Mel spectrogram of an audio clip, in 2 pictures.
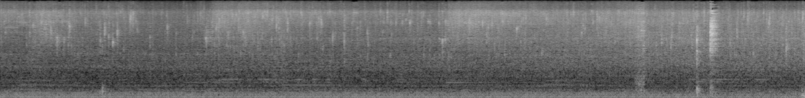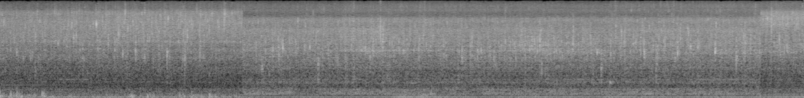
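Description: Seasoned pompano fillets sizzling in hot oil, a steady fine crackling hiss that grows louder and denser in the second half. A sharp click comes about ten seconds in, and a few knocks follow a couple of seconds later.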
